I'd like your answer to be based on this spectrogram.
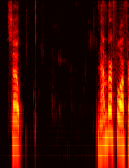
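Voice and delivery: loud, high talk while chewing through mouthful. Speaker starts a quarterback pick while still eating, talking with mouth full. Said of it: "I had a mouthful of food".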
